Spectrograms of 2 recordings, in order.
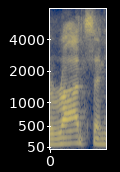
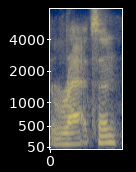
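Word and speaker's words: Rotson: Yeah, the Rodson. Yeah, I think it's spelled with an O, but yes, it's ROT, not RAT. That Ratson? No, I think it's rot, like wood rot.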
